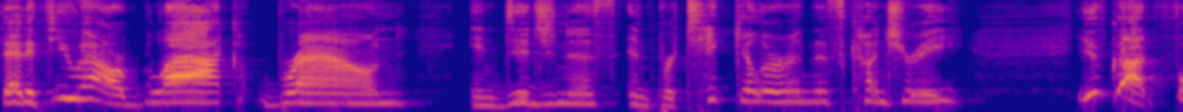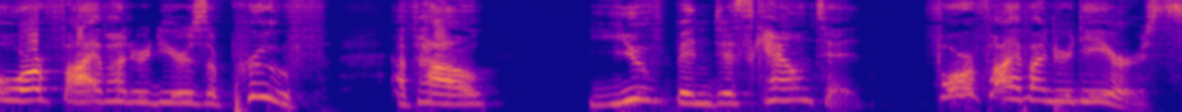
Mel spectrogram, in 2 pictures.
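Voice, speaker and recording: A woman with a normal speaking voice talks at a fairly slow pace and a fairly high pitch. Her intonation is lively, and the recording is very clean with a silent background. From Westchester County, New York. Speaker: scholar. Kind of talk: interview.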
